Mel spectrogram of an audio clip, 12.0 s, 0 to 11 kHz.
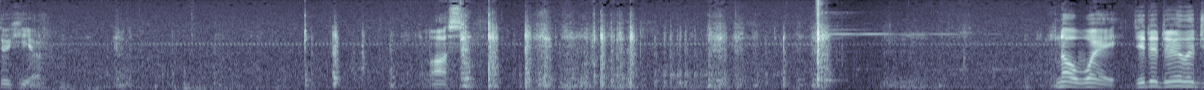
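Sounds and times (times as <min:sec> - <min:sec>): faint ringing: 0:05.8 - 0:12.0.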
